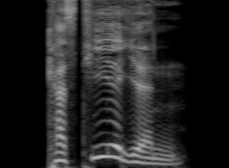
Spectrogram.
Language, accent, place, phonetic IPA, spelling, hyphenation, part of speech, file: German, Germany, Berlin, [kasˈtiːli̯ən], Kastilien, Kas‧ti‧li‧en, proper noun, De-Kastilien.ogg
- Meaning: Castile (a medieval kingdom and former county in the Iberian Peninsula; the nucleus of modern Spain)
